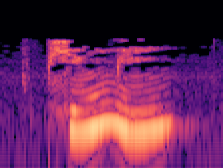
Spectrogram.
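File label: "平民", Mandarin Chinese; chinese flashcards; hsk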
